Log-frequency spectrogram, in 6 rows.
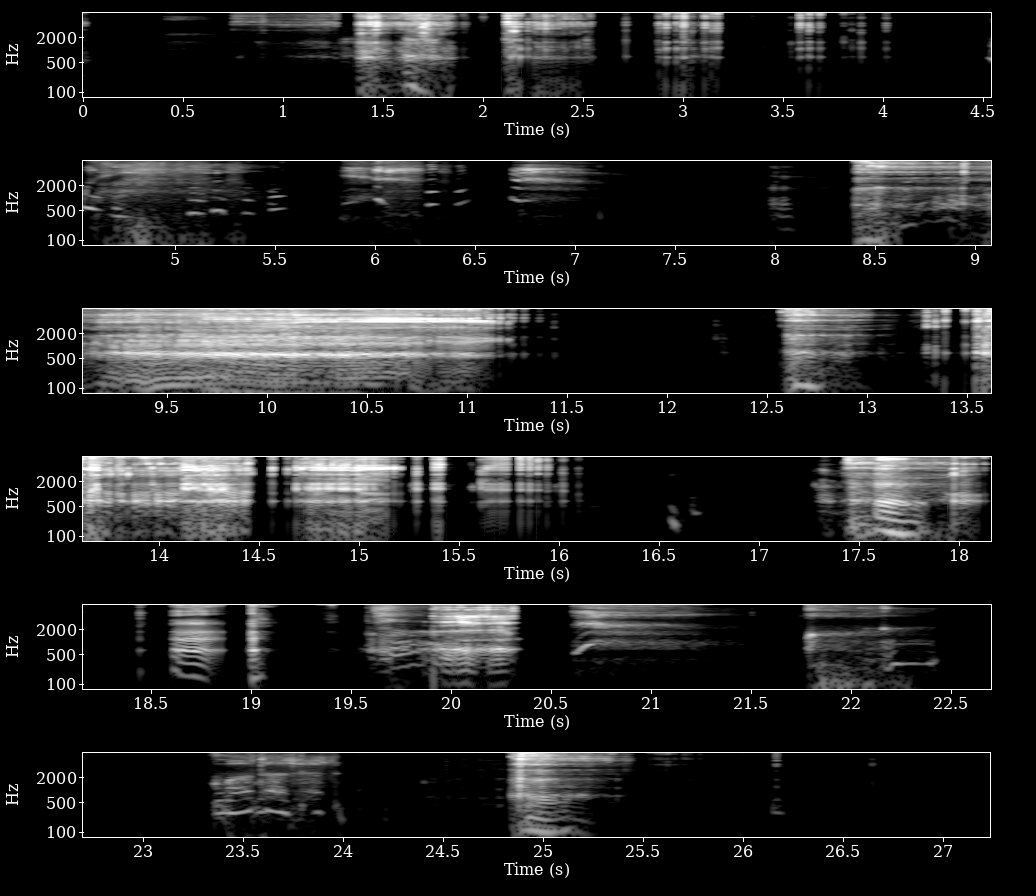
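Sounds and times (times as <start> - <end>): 
burping compilation: 1.2 - 4.0, 8.4 - 11.4, 12.6 - 16.2, 17.3 - 20.4, 24.8 - 25.6.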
